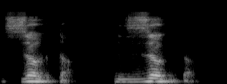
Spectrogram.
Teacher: el sonido para esta no es con O, aunque se escribe con O, pero el sonido no es con O, es con una U al final y lo debemos hacer como zugdo, zugdo, ugh, ugh.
